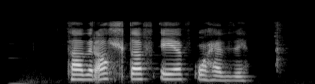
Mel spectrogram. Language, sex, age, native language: Icelandic, female, 20-29, Icelandic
